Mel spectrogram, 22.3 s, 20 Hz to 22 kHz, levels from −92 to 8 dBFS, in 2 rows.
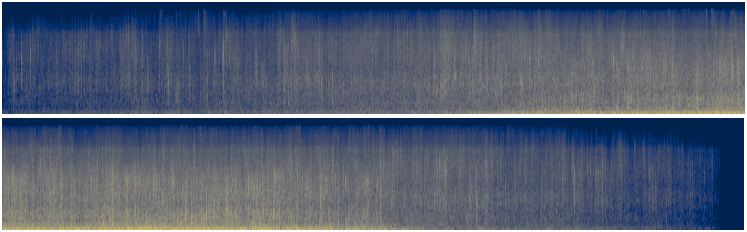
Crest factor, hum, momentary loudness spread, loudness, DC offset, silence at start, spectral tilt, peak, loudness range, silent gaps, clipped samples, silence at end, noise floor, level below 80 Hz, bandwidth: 20 dB; none; 22 LU; -23 LUFS; under 0.1%; 1.9 s; -5 dB/octave; -4 dBFS; 22 LU; none; under 0.1%; 1.85 s; -70 dBFS; -24 dBFS; 13.5 kHz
